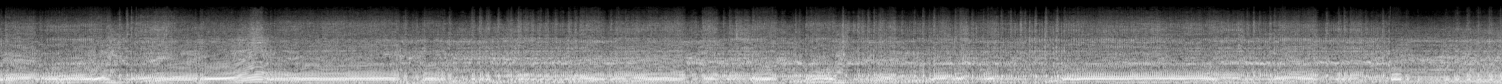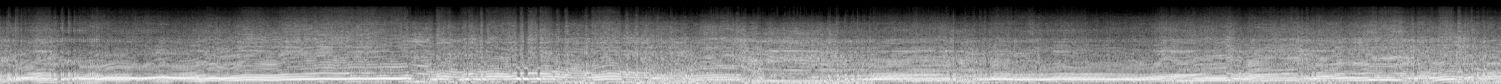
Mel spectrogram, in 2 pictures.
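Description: Yamaha YZ250X two-stroke single-cylinder dirt bike engine under load on trail, the revs rising and falling continually every second or so as the throttle is worked.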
